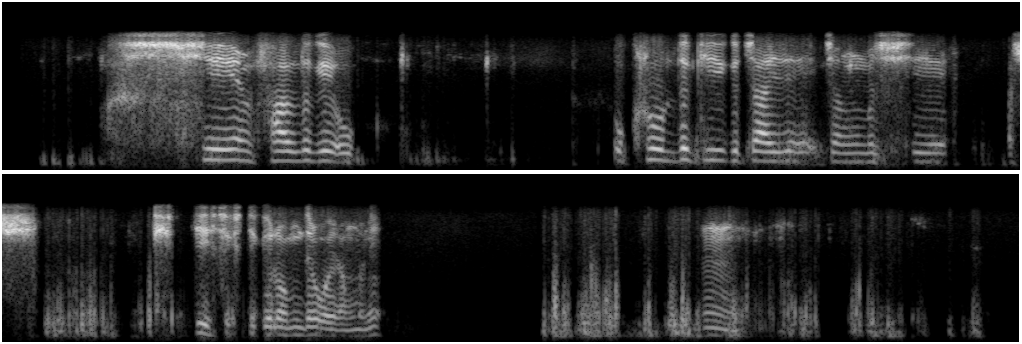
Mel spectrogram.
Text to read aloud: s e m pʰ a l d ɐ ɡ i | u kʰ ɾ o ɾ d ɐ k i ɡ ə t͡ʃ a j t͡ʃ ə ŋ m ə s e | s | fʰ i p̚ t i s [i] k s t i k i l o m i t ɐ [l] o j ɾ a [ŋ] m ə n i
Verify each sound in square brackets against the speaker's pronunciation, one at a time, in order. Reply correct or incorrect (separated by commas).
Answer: correct, incorrect, correct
